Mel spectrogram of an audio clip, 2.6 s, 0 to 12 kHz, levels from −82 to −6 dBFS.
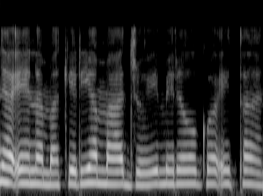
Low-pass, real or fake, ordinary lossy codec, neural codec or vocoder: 7.2 kHz; fake; none; codec, 16 kHz, 4.8 kbps, FACodec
